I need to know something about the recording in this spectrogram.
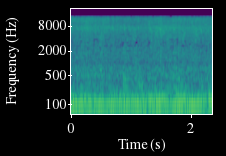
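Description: Diced pork frying and sizzling in a nonstick pan, a steady hiss over a constant low hum.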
